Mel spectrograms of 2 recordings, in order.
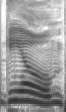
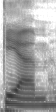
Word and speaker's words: Guillaume: Yeah, it's not Guillaume, but Guillaume, like A-I-M-E.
